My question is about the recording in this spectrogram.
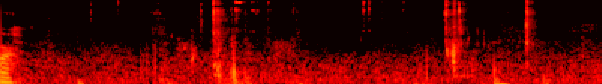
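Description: Quiet, faint flow of a small shallow stream, with a few soft taps and clicks about a second and a half in and again around three seconds.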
